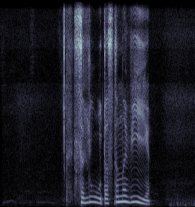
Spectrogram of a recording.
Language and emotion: Russian, angry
